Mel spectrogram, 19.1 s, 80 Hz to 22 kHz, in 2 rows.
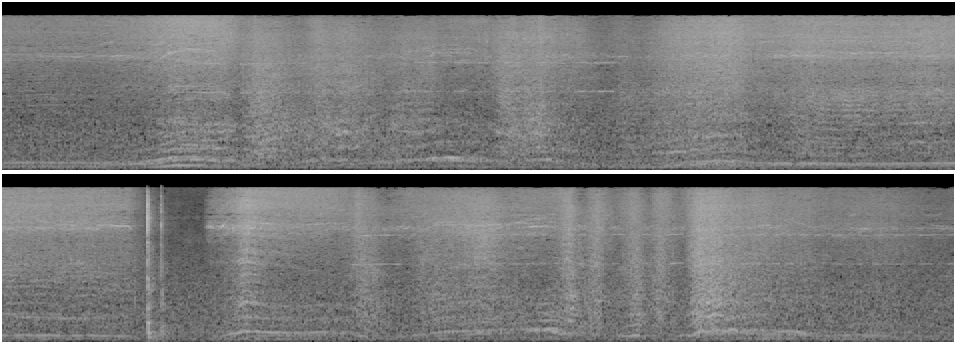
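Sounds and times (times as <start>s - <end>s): quadcopter motors whining: 0.0s - 19.0s
sharp click: 11.0s - 11.3s.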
